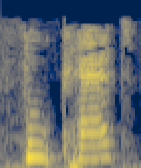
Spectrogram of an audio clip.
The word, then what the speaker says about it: Phuket: And Phuket, I know you guys want to make it a short U. Let's make it a long U for now. Phuket B, right?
